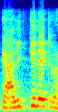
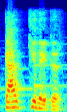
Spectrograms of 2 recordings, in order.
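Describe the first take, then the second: First: It begins with an extra 'cali' syllable. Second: It begins with a joined 'calc' sound. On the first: The speaker calls it wrong. "క్యాలీ ఉండదు" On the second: The speaker calls it right. "క్యాల్క్ లా కా కలిపి క్యాల్కులేటర్"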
